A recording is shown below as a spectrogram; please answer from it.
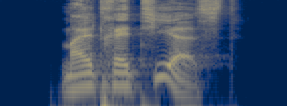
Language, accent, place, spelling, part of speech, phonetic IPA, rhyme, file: German, Germany, Berlin, malträtierst, verb, [maltʁɛˈtiːɐ̯st], -iːɐ̯st, De-malträtierst.ogg
- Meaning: second-person singular present of malträtieren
